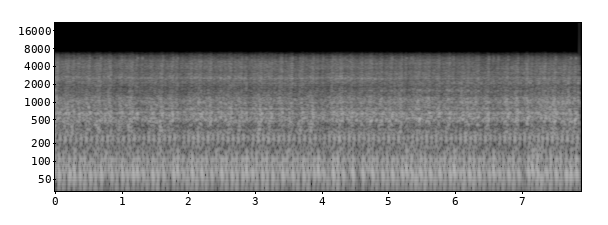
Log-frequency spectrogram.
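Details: Harley-Davidson Evolution Sportster, 1996 engine in 1994 bike, after carburetor fix and timing check: steady loping V-twin idle, even speed, no misses, knocks or surging; healthy running.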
